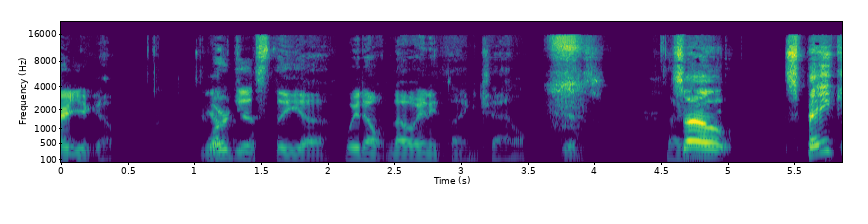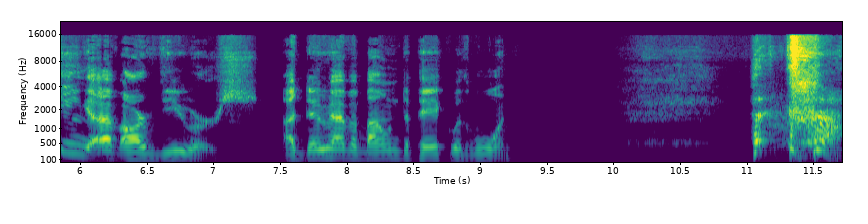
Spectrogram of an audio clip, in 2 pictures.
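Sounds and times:
speech: 0:00.0 - 0:09.3, 0:11.0 - 0:11.7
person sneezing: 0:03.7 - 0:04.0, 0:11.0 - 0:11.7.

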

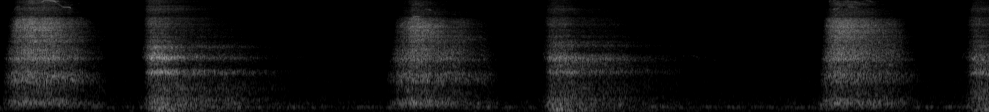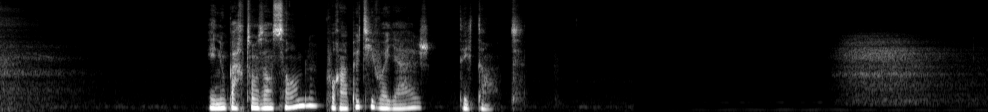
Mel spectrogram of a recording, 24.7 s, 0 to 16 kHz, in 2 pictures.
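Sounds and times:
deep breathing during a guided relaxation exercise: 0:00.0 - 0:03.9, 0:04.8 - 0:09.0, 0:10.2 - 0:14.0, 0:22.8 - 0:24.7
speech: 0:15.0 - 0:19.0.

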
